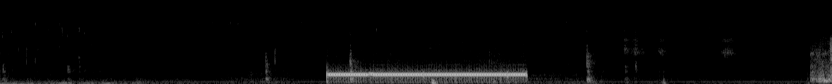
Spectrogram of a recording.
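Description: A single loud ringback tone from an outgoing phone call to a friend who is being added to the call. It buzzes steadily for about two seconds, then cuts off into a quiet line with faint clicks and a low hum.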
